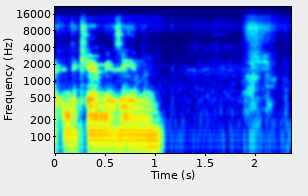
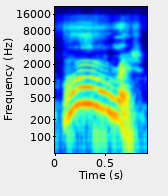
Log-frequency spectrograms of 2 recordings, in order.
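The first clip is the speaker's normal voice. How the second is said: a sudden much higher, drawn-out "all right"; surprised. Real, not acted. Reading chat's fact about officer caps, surprised high "all right". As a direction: caught off guard by a new fact, pitch jumps way up. Learns red piping means officer.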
